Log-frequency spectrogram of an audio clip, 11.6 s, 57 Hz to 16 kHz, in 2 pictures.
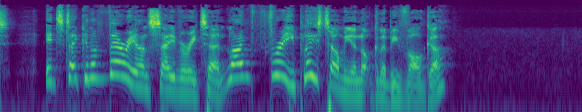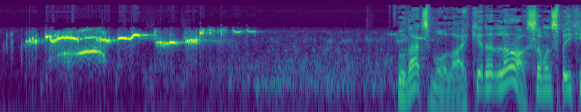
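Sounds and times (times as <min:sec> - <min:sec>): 
speech: 0:00.5 - 0:04.6, 0:09.8 - 0:11.6
birds chirping and whistling: 0:04.7 - 0:10.6.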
